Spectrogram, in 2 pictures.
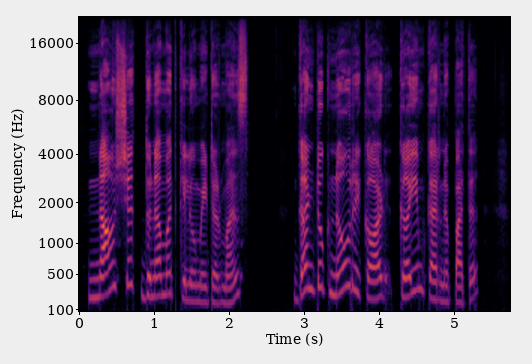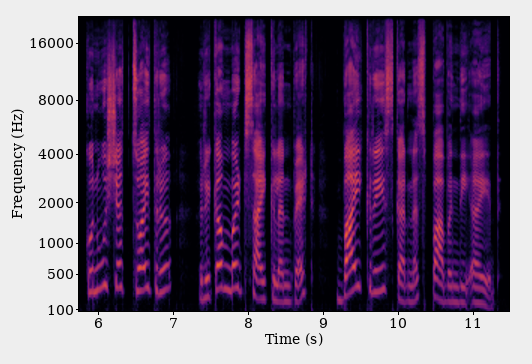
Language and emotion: Kashmiri, neutral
